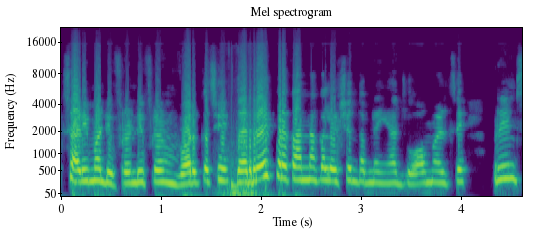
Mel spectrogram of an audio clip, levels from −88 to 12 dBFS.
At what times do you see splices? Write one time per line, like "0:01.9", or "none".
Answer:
0:01.7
